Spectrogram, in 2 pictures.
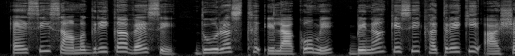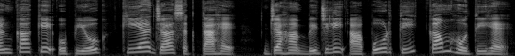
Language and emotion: Hindi, neutral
